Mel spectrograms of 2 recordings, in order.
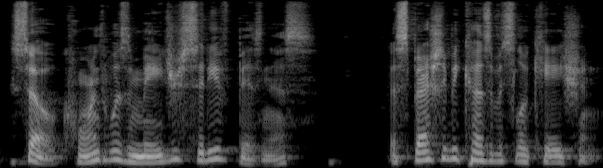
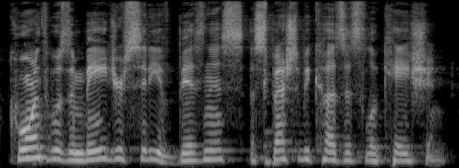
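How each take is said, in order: First: The sentence is read at a slower pace. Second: The sentence is read quickly and excitedly. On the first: The speaker calls it right. "slow down" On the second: The speaker calls it wrong. "I start to read really fast"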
